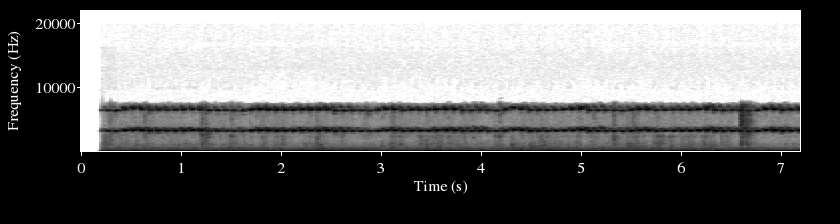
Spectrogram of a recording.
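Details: Maytag dryer about 10 years old, steady high-pitched squeal at one pitch over the drum's low hum while running; cause not yet found, technician awaited.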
